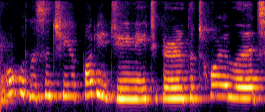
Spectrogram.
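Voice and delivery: high, quick, light reminder; upbeat gentle toilet reminder. Shown as a demonstration. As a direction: nudge the child kindly. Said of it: "to say".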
